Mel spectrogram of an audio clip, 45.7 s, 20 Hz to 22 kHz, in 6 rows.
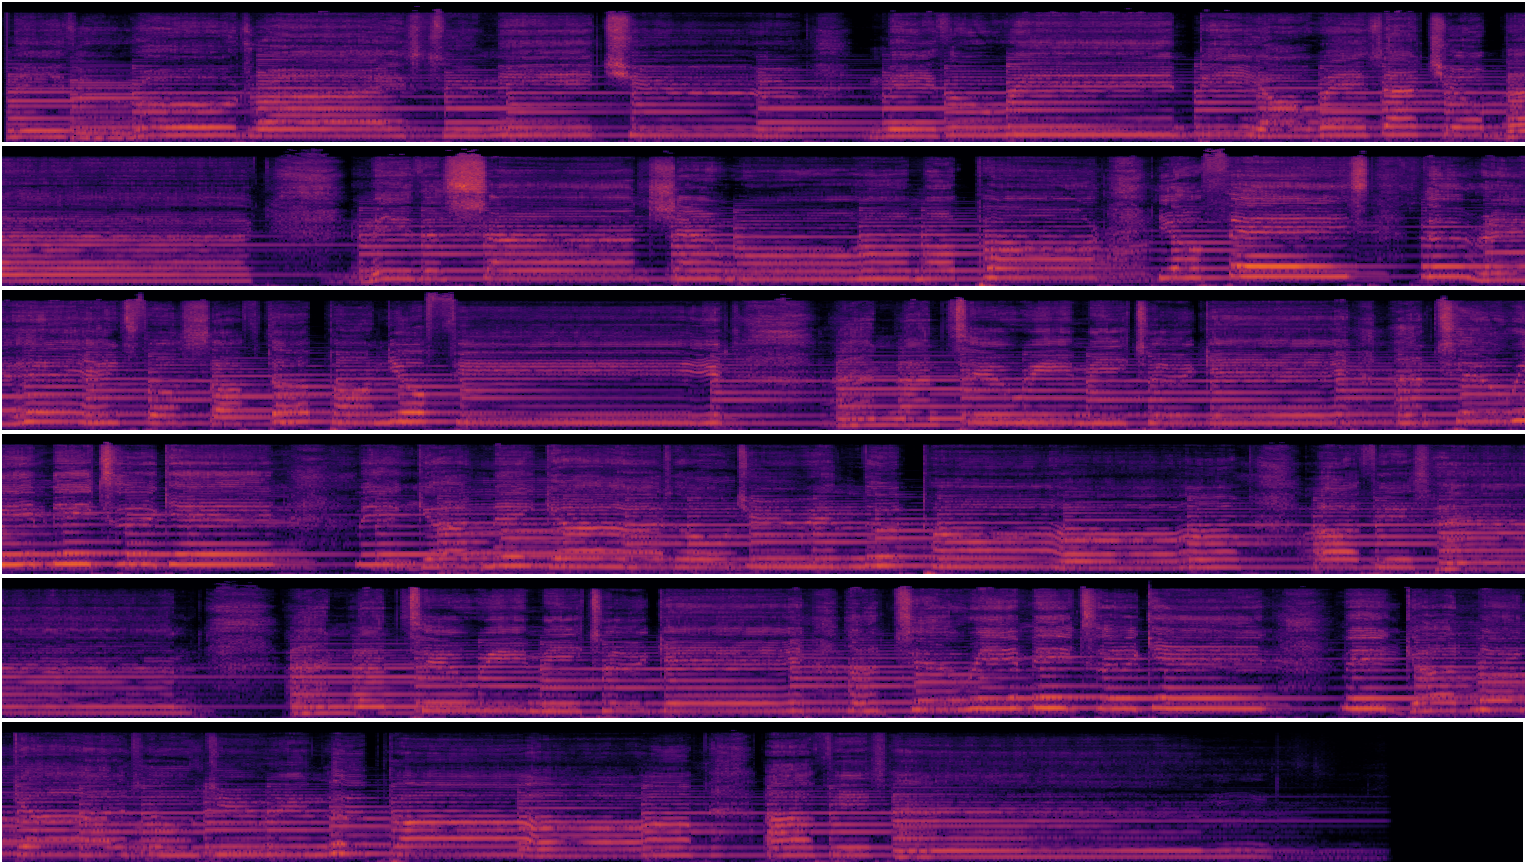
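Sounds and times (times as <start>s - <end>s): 
tenor singing: 0.0s - 45.0s.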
